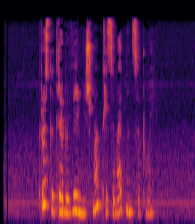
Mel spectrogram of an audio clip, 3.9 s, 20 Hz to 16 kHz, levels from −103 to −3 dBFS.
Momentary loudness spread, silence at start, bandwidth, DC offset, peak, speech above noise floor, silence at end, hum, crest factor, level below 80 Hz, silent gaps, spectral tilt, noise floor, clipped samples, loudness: 15 LU; 0.8 s; 11.5 kHz; under 0.1%; -14 dBFS; 27 dB; 0.8 s; none; 22 dB; -88 dBFS; none; -2.5 dB/octave; -61 dBFS; under 0.1%; -33 LUFS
